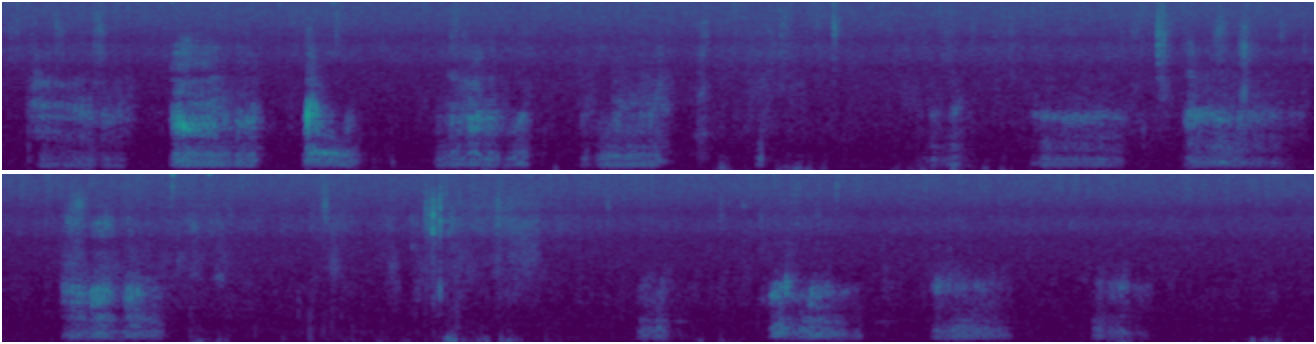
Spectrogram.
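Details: Belgian Malinois puppy playing tug with a rope, growling in repeated low bursts, roughly one per second, each rough and broad, with short gaps between them; indoors, no other clear sounds.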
